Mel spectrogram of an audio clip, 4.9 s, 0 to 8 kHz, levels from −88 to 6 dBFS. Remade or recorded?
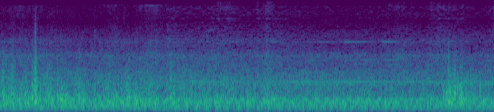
recorded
